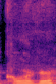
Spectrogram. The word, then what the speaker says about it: Korger: his envelope, Christopher Korger, Mr. Korger, rhymes with Porger, Roger Tushfraba, Goose Fraba, Jay Moody, and Gary Broughton Jr.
